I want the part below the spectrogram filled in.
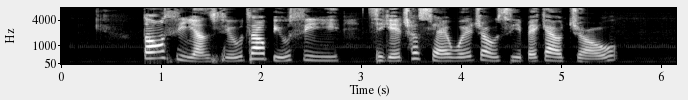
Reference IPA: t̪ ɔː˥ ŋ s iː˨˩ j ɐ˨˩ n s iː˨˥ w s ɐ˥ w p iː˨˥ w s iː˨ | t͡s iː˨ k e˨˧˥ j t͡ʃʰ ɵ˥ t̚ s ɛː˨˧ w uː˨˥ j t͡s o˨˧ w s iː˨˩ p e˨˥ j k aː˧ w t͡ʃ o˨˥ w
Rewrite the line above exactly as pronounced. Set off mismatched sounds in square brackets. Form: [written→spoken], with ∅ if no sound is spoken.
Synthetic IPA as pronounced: t̪ ɔː˥ ŋ s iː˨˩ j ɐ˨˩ n s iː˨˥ w [s→t͡s] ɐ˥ w p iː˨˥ w s iː˨ | t͡s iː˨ k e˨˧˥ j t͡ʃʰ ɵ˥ t̚ s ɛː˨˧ w uː˨˥ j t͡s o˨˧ w s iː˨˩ p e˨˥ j k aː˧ w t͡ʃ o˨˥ w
